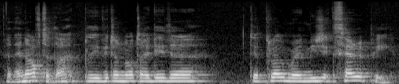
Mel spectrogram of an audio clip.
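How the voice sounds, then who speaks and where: A man in his sixties from Swansea, a musician telling his life story in a relaxed, rambling way and often saying "you know". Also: on the high side, quick pace. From Swansea, Wales. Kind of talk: relaxed autobiographical chat. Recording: echoey room.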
